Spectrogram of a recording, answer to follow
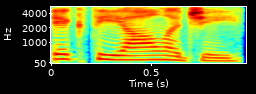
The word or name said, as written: ichthyology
